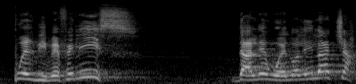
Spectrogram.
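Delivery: high, lilting voice of a pleasure seeker; carefree epicurean. Retold or imitated. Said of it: "que dijeron, bueno".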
